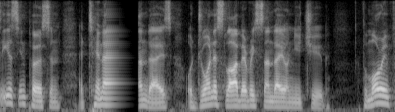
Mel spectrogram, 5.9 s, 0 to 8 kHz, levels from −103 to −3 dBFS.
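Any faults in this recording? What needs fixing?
From 1.60 to 2.10 s the speech breaks off for about half a second, the sign of a long network dropout. Roughly 480 ms of audio never arrived, so the receiver stretched the last sound into a fading buzz and then settled into near-silence for the final 80 ms before the speech resumed with that portion gone. Unlike a brief packet loss, which is smoothed over in a few tens of milliseconds, this gap decays audibly and leaves a hole. Packet delivery over the network is the likely cause; the G.722 band limit at 8 kHz is the normal behaviour of this call path. To prevent it, stabilise the connection and enable redundancy or forward error correction so lost packets can be recovered.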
